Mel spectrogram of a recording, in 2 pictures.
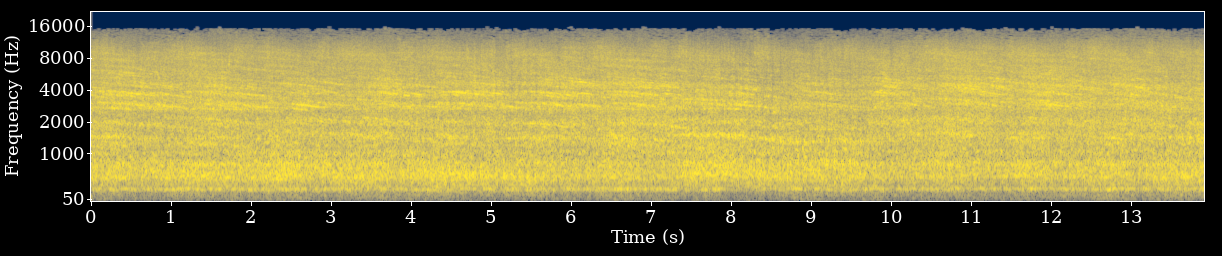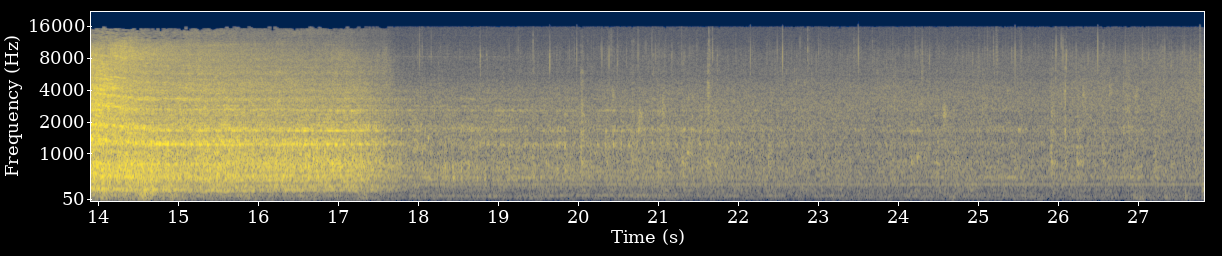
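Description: Amtrak Auto Train autorack cars rolling past at speed: steady wheel-on-rail noise with thin, wavering squeals from the wheels. It fades as the last car goes by, then cuts off sharply about two-thirds of the way through to a faint steady hiss.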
